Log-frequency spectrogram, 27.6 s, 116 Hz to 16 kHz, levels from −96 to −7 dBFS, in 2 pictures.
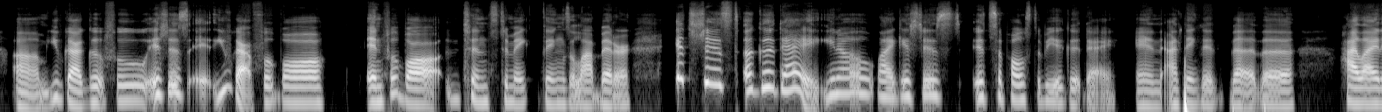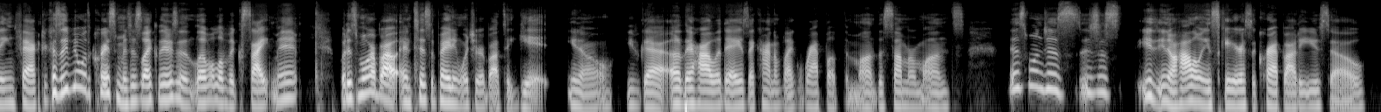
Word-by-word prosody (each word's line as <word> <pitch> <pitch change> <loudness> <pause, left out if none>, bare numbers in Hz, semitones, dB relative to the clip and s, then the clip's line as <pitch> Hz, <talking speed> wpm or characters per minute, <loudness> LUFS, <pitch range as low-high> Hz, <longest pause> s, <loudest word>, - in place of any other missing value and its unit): um, 135 -3 -1
you've 220 +9 -6
got 155 -7 +5
good 180 +2 -2
food, 190 0 -2
it's 245 - +2
just 245 - 0
i 470 - -1
you've 325 +4 -3
got - - +7
football, 175 -2 +3 0.4
and 180 +1 +4
football 180 -11 +5 0.3
tends 180 -1 -4
to - - -6
make 165 0 -3
things 165 -1 -5
a - - -1
lot - - +1
better. - - +2 0.5
It's - - +2
just 390 -4 0
a 300 +2 +4
good 345 +1 +2
day, 310 0 +3
you 240 +2 -3
know, 260 -1 -1
like, 230 -1 -1
it's 230 -2 -2
just 235 -1 -4
it's 220 -1 -2
supposed 205 -4 -1
to - - -10
be 95 -1 -4
a 85 - -6
good - - -5
day, - - -7 0.2
and 150 -1 -5
I - - -1
think 80 - +6
that 80 -1 -5
the - - 0
the 80 - 0 0.5
highlighting 170 -1 +5
factor 150 0 +1
'cause 280 -1 +2
even 330 +4 +1
with 320 -6 -3
Christmas, 205 -10 0
it's 190 - -4
like 190 0 +3
there's 200 +2 0
a 170 - 0
level 175 +2 0
of 165 - -8
excitement, 195 +8 0 0.4
but - - 0
it's 215 - -4
more 255 +3 +4
about - - +7
anticipating 180 -2 0
what 155 - -6
you're 145 - -4
about - - -2
to - - -10
get, 485 0 -5 0.2
you 160 - -6
know, 135 +1 -8
you've 155 0 -13
got 140 -2 +1
other 165 0 +3
holidays 150 -1 +2
that 140 - -5
kind 155 -2 -5
of 145 - -16
like, 120 - -4
wrap 140 -2 -4
up - - -9
the - - -16
month, - - -6
the 140 - -8
summer 145 -1 -5
months. 140 +1 -8 0.5
This 335 +3 -4
one 365 -3 -5
just 310 -5 -4
it's 280 -4 -6
just, 275 -3 -9
you 240 0 -2
you - - -4
know, 145 - +5
Halloween 175 -3 +4
scares 155 -1 -2
the 135 - -11
crap 145 0 +1
out - - +1
of 140 - -6
you, 150 +1 -6
so, 145 -1 -6
175 Hz, 215 wpm, -25 LUFS, 150-235 Hz, 0.5 s, got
